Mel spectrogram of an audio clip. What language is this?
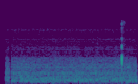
Urdu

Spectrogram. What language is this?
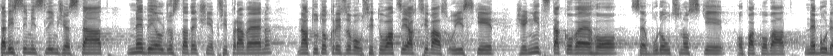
Czech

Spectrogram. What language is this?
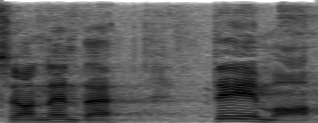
Estonian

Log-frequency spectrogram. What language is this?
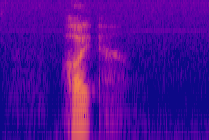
Danish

